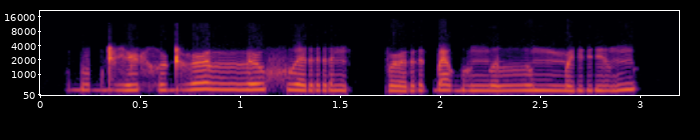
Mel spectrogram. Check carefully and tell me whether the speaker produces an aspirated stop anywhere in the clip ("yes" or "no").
no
